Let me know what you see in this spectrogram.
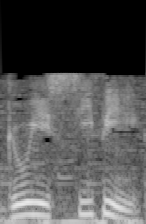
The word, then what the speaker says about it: Giuseppe: Didn't I say Giuseppe? Or did I say Giuseppe? – No, you said it right.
